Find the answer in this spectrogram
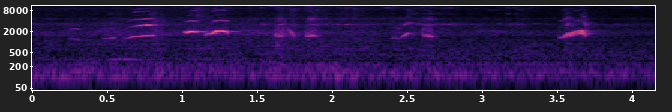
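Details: Cockatiel singing in the morning: scattered short whistled notes near the upper-middle range, some rising and slurred, in brief bursts with gaps, over a low steady background hum.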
